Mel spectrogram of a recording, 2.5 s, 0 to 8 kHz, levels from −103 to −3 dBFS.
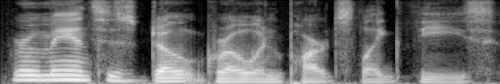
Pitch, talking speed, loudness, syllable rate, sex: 120 Hz, 170 wpm, -17 LUFS, 4.2 syllables/s, male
